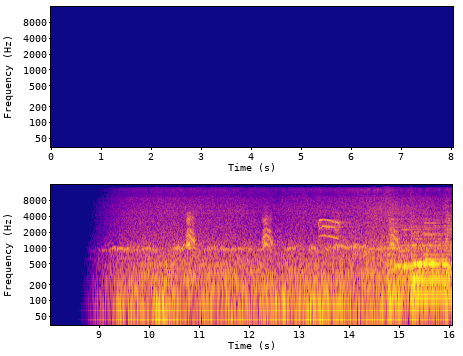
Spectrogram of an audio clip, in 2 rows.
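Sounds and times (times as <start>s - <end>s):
short bird-like calls: 9.2s - 15.8s
plucked guitar music: 14.7s - 16.0s.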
